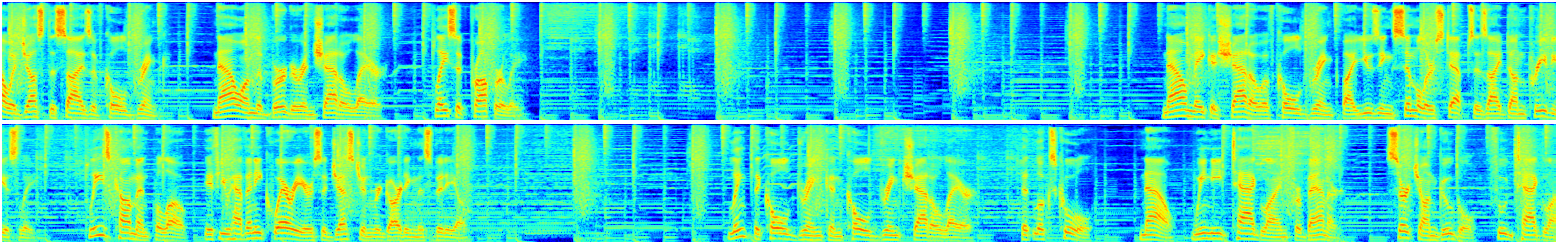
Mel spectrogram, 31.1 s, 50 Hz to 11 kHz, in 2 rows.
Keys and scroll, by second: 3.5 ctrl+t, 12.9-13.4 typing, 13.7 Return.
